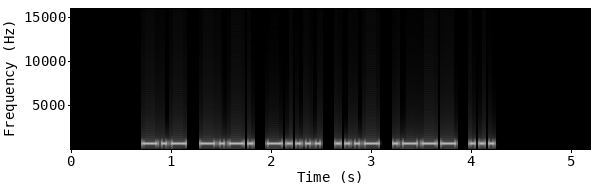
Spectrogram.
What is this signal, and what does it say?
Morse code, heard as a keyed tone, about 25 wpm, 700 Hz. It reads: KC6VJS
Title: USA Call Signs - 6 Characters - Repeated 2x - 25wpm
